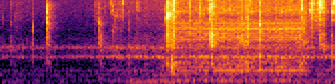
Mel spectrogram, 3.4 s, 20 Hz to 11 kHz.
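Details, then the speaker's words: Singer Stylist 7258 sewing machine, 110 V-only, after repair of board blown on 220 V, with timing and needle bar readjusted; test stitching: quick, even ticking about two to three stitches per second, smooth motor hum. Stitching normally. "바느질이 잘 되면 조립을 하는 거고, 바느질이 제대로 형성되지 않으면은 기계를 다시 수리를 또 들어가야 됩니다. 지금 타이밍 맞추고 바늘대까지 조정해서 잘 될 거로 보여져요."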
